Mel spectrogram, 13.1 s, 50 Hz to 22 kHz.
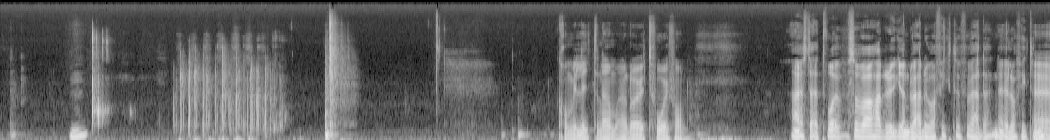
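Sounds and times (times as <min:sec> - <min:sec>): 
speech: 0:00.9 - 0:01.4, 0:07.0 - 0:08.7, 0:09.9 - 0:13.1
dice clattering across a tabletop: 0:01.2 - 0:01.4, 0:02.2 - 0:04.5.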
